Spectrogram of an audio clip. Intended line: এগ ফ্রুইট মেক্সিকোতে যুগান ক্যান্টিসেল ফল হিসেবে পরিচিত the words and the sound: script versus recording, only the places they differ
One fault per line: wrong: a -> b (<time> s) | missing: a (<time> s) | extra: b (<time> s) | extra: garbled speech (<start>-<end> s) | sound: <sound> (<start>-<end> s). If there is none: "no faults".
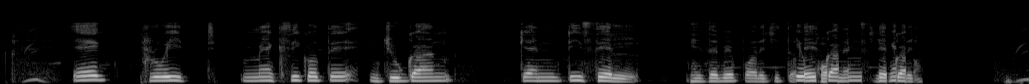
missing: ফল (6.2 s)
extra: garbled speech (7.9-9.1 s)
